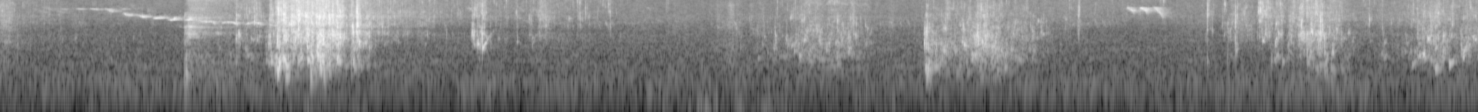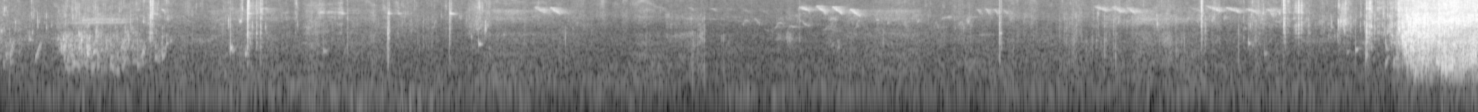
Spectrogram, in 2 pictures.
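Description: Water splashing and trickling as a fishing keepnet is drawn up out of shallow river water, with a splash every few seconds and a louder rush of water draining through the mesh near the end.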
